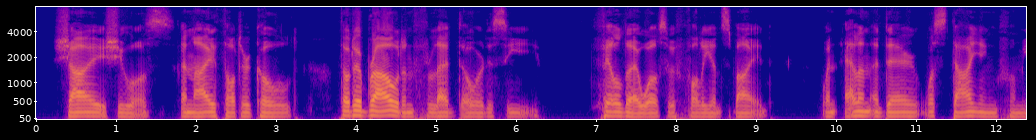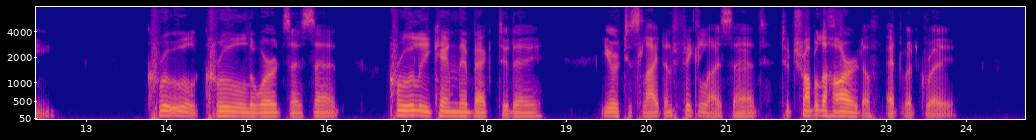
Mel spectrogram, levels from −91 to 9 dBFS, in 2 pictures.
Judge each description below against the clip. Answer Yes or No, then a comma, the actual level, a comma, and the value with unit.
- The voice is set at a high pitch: No, low, 105 Hz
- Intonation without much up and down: Yes, narrow, 1.9 semitones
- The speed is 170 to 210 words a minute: No, slow, 135 wpm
